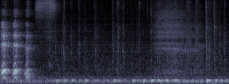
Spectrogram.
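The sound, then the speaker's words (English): Rapid clicking of keys on a computer keyboard, steady for several seconds, with a brief burst of laughter at the start. “Oh, I hated typing that.”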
